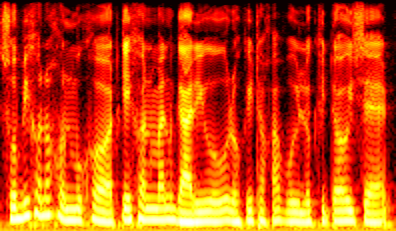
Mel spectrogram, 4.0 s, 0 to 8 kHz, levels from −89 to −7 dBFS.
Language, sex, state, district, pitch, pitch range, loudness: Assamese, male, Assam, Kamrup Metropolitan, 135 Hz, 125-145 Hz, -14 LUFS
